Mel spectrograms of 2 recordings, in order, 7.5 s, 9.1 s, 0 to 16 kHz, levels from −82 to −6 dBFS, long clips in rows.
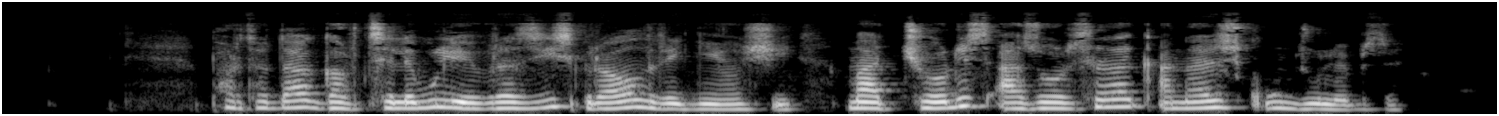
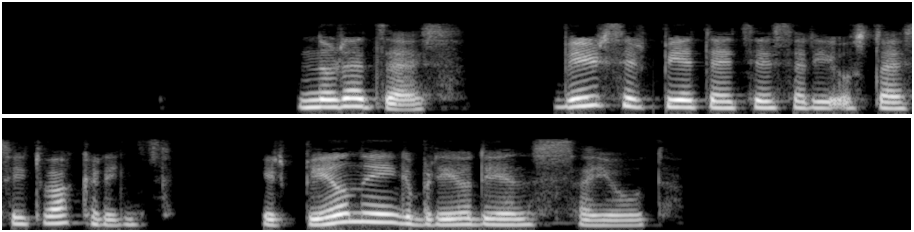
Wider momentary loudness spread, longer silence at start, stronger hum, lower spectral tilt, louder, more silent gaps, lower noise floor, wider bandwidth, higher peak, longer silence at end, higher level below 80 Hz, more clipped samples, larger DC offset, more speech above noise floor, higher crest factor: second, 9 LU vs 14 LU; second, 1.1 s vs 1.5 s; neither; second, -4.5 dB/octave vs -6 dB/octave; second, -22 LUFS vs -18 LUFS; second, none vs 2.35-2.75 s, 5.43-5.58 s, 5.65-5.84 s; second, -71 dBFS vs under -90 dBFS; first, 11 kHz vs 7.8 kHz; about the same, -4 dBFS vs -2 dBFS; second, 0.5 s vs 1.35 s; about the same, -68 dBFS vs -64 dBFS; neither; neither; second, 50 dB vs over 73 dB; about the same, 18 dB vs 18 dB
